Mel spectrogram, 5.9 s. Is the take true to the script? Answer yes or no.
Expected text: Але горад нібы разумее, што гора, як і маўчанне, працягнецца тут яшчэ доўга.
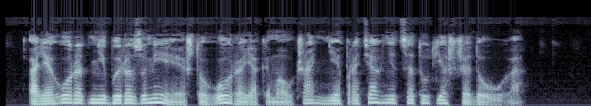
yes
